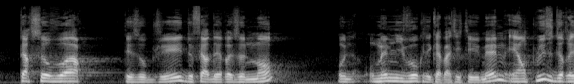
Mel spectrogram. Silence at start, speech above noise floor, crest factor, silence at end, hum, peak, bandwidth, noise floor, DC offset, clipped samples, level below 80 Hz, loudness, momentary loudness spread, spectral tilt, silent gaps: 0.2 s; 31 dB; 16 dB; 0 s; none; -2 dBFS; 16.5 kHz; -47 dBFS; under 0.1%; under 0.1%; -46 dBFS; -17 LUFS; 8 LU; -6 dB/octave; none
